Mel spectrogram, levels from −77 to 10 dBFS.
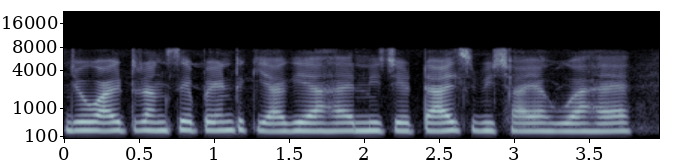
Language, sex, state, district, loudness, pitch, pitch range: Hindi, female, Jharkhand, Palamu, -17 LUFS, 225 Hz, 220-235 Hz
